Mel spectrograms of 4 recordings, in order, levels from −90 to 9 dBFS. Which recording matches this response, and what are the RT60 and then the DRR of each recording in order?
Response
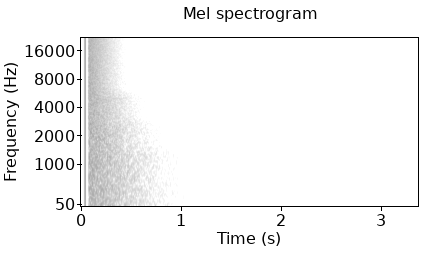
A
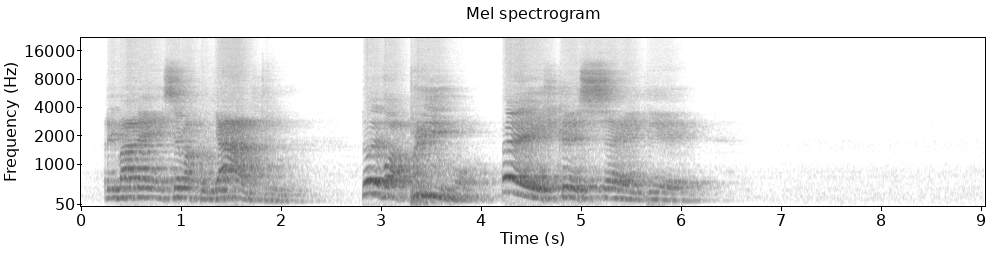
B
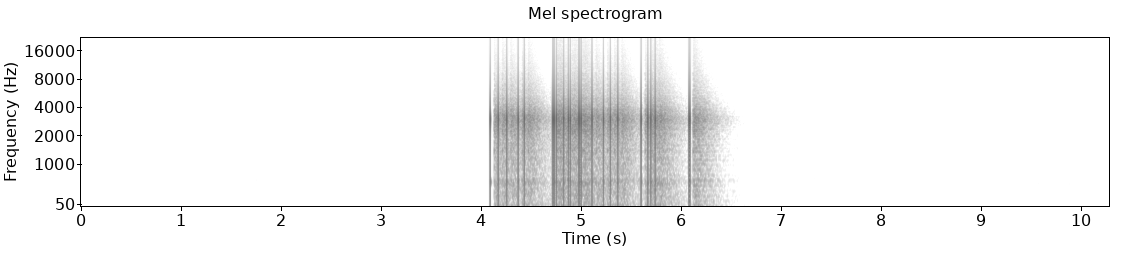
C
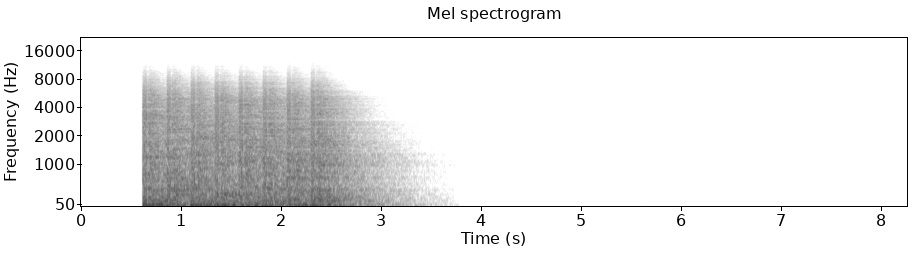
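C; 0.95, 0.70, 1.6 s; -2.5, 9.5, -4.5 dB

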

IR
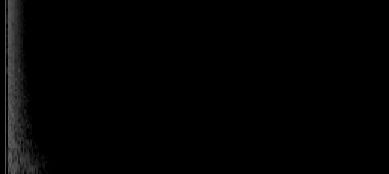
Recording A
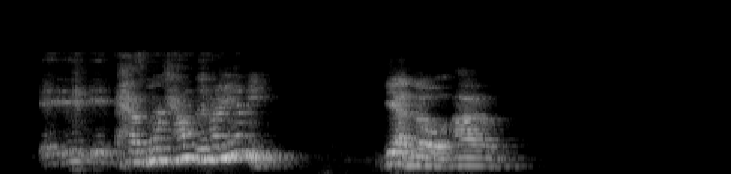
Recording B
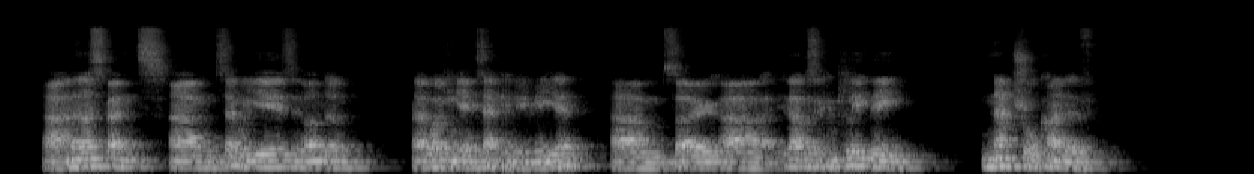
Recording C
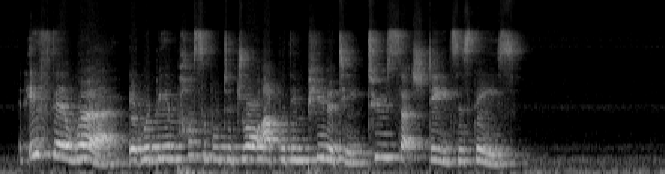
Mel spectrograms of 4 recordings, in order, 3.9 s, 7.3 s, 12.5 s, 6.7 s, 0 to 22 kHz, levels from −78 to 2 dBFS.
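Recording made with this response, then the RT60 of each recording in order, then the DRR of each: B; 0.60, 0.60, 0.60 s; -12.5, -6.0, 3.5 dB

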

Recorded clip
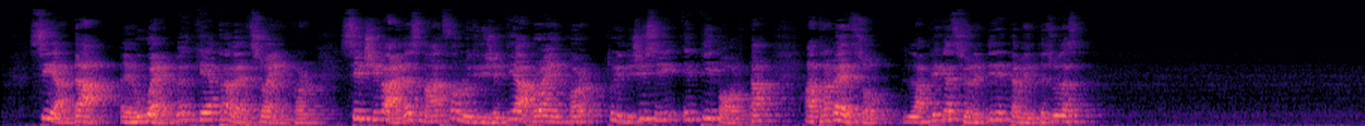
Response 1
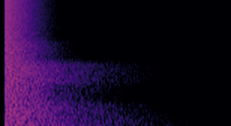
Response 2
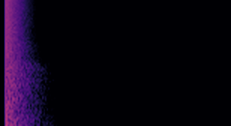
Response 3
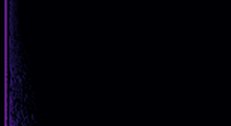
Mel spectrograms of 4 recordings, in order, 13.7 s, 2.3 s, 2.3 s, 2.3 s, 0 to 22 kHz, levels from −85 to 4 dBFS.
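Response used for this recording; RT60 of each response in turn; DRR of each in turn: 2; 2.2, 0.70, 1.2 s; -12.0, -9.5, 6.5 dB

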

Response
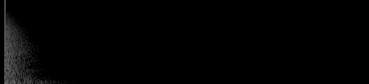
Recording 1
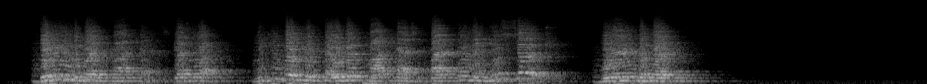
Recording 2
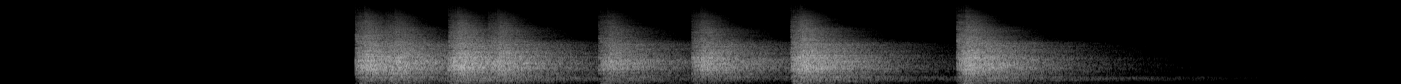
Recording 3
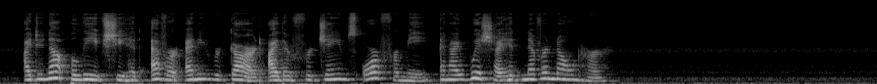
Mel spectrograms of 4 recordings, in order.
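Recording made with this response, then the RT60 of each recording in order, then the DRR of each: 1; 0.80, 2.8, 0.45 s; -10.0, -16.0, 8.0 dB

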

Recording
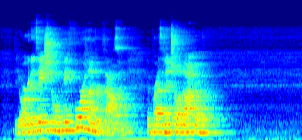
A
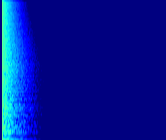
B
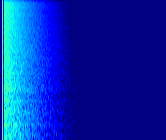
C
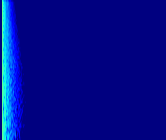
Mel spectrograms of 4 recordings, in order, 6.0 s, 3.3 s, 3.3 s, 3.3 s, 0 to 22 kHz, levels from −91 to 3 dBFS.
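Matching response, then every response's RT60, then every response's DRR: A; 1.1, 2.1, 0.65 s; -6.0, -7.5, -1.0 dB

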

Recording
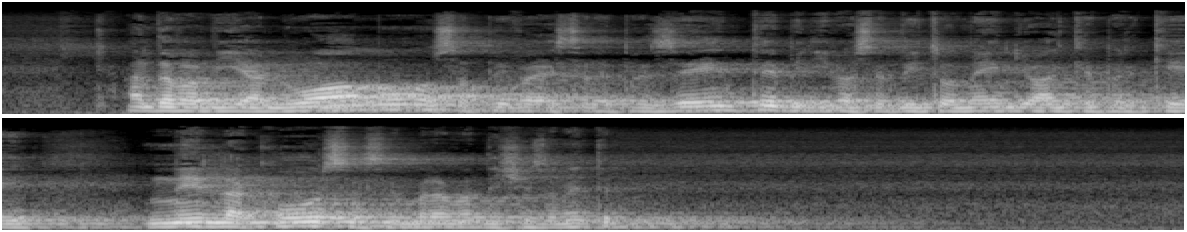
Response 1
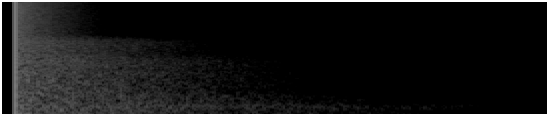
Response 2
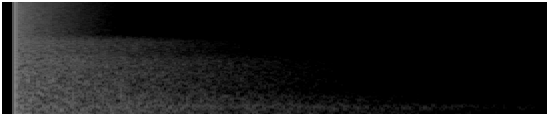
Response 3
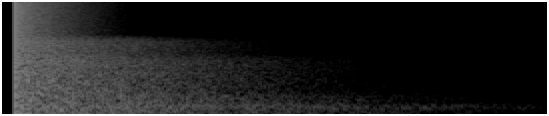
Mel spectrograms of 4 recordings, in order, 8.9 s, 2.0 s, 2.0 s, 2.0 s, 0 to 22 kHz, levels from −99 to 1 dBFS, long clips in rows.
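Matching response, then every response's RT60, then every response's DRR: 1; 2.1, 2.0, 2.0 s; 3.5, -1.0, -7.5 dB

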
